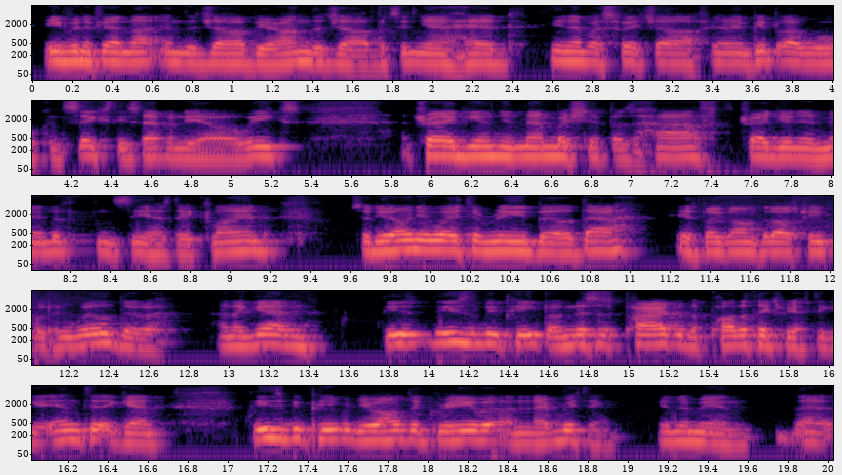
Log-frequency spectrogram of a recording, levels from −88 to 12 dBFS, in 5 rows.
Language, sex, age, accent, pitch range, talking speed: English, male, 20-39, Irish, 115-135 Hz, 265 wpm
